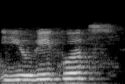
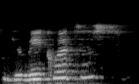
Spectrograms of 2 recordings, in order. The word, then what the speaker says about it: ubiquitous: Ubiquitous. Yep, that's a funny word. It's ubiquitous. Ubiquitous, yes. So not UB, but ubiquitous. Ubiquitous.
